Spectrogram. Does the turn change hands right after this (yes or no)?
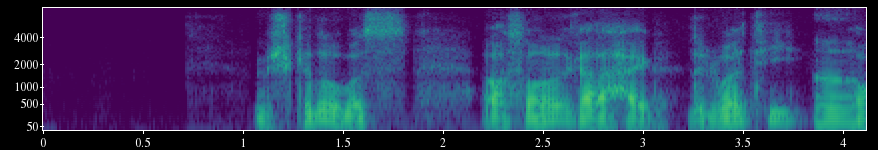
no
